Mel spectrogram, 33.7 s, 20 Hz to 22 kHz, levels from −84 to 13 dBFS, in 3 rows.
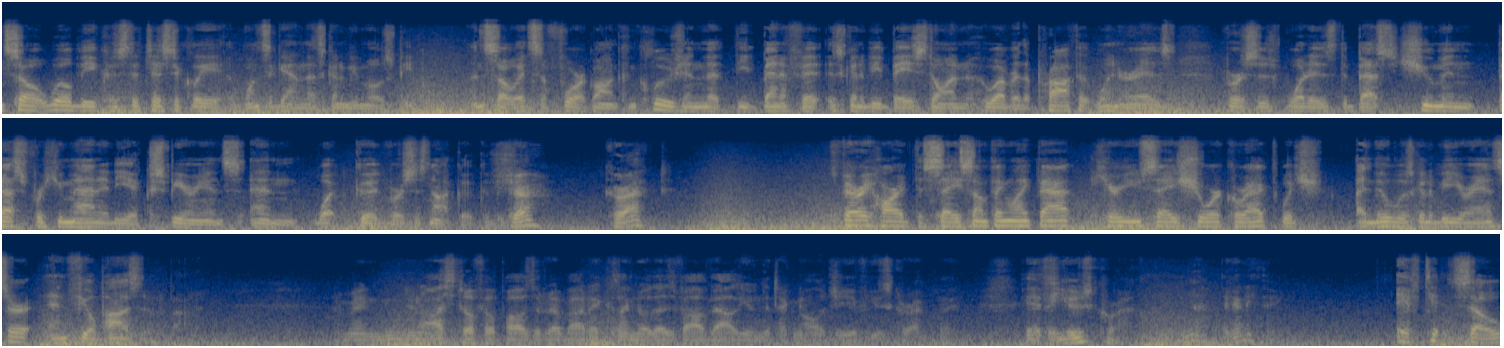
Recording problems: garbled, watery; slightly; nothing above 10 kHz
wind noise on the microphone; occasional gusts; 15 dB below the speech
abrupt cut into speech; at the start and the end

